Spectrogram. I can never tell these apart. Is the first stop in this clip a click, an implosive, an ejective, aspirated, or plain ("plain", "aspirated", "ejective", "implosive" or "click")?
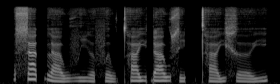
plain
